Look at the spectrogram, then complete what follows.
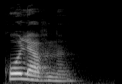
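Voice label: "колявны", Komi, female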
